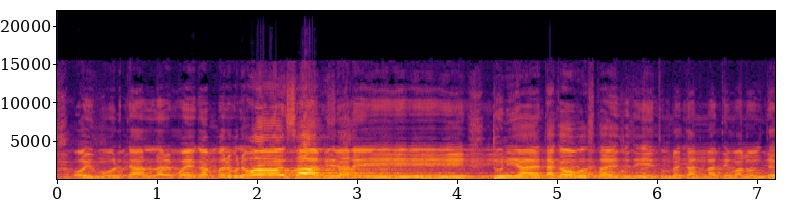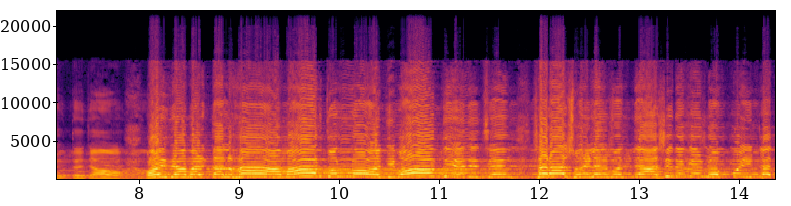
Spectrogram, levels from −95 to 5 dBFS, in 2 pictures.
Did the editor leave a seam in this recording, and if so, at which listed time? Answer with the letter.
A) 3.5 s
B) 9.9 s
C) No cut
C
